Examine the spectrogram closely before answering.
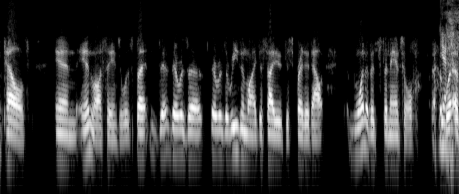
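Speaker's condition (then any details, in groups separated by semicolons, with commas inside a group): No condition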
